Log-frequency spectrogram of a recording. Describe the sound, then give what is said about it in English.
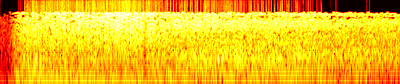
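Large Southern Ocean waves crash at South Georgia in autumn in a loud, continuous roar, a dense wall of churning surf that rumbles steadily for several seconds with no voices. “This ocean generates some of the largest waves on the planet.”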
